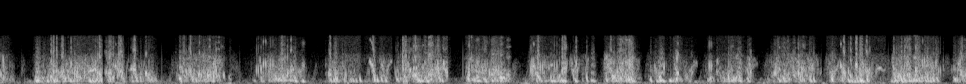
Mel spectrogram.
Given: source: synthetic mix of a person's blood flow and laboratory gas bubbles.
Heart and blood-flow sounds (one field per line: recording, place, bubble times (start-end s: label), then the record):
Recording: Doppler ultrasound of blood flow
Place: subclavian vein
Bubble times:
0.00-0.15 s: bubbles
0.32-1.59 s: bubbles
1.75-2.33 s: bubbles
2.50-3.08 s: bubbles
3.25-4.51 s: bubbles
4.63-5.12 s: bubbles
5.29-5.99 s: bubbles
6.04-6.42 s: bubbles
6.47-6.98 s: bubbles
7.04-7.58 s: bubbles
7.66-8.21 s: bubbles
8.27-9.45 s: bubbles
9.51-9.67 s: bubbles
From the record:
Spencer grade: 4 (maximum detectable bubble signal sounding continuously throughout systole and diastole of every cardiac period, and overriding the amplitude of the normal cardiac signals)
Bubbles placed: anywhere in the cardiac cycle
